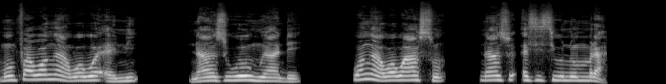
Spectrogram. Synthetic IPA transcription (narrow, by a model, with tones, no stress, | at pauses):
mʊ̃˦m̩˦fa˦wɔ˦ŋã˨wɔ˦wɔ˦æ˨nĩ˦ | nã˨˦n̩˦s̬ʊ˦wɔ˦hũ˦ã˨dɪ˦ | wɔ˦ŋã˨wɔ˦wɔ˦a˦sʊ̃˦ | nã˦n̩˦sʊ˦ʔæ˦s̬i˦si˦wo˦nʊ̃˦m̩˦m˦ɾa̰˨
